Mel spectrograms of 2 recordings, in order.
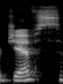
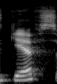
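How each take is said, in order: First: "gifs" with a soft G, like "jifs". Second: "gifs" with a hard G as in gift. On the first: Host offering the other way, "gifs" said like "jifs". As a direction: say "gifs" starting with a J sound. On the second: Host offering one way to say it, "gifs" with hard G. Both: Shown as a demonstration. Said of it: "whatever you say it".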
